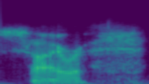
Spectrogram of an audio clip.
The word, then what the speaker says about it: Syrah: Not Sarah, but Syra. That's in Napa Valley, by the way. Okay. I don't know if they call it Sarah, but it's spelled Syra, SYRAH.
